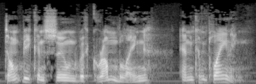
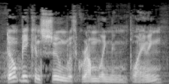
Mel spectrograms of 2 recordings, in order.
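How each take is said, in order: First: Slowed reading of Paul's words; slow quoted scripture. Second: Said in the usual way. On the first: Retold or imitated. Preacher quoting Paul to his church, slowly. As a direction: lay the verse out slowly. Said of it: "Paul says".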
